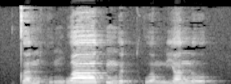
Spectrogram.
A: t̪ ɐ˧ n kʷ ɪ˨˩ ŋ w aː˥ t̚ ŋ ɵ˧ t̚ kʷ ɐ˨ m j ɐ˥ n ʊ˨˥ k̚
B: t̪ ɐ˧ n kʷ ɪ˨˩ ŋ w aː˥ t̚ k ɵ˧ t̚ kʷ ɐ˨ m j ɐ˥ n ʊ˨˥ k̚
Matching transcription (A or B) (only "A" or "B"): A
